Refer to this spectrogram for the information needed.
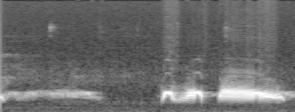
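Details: A spotted dove's morning coo: a soft wavering hum, a pause, then two sharp guttural notes and a sustained vibrating coo that trails off.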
